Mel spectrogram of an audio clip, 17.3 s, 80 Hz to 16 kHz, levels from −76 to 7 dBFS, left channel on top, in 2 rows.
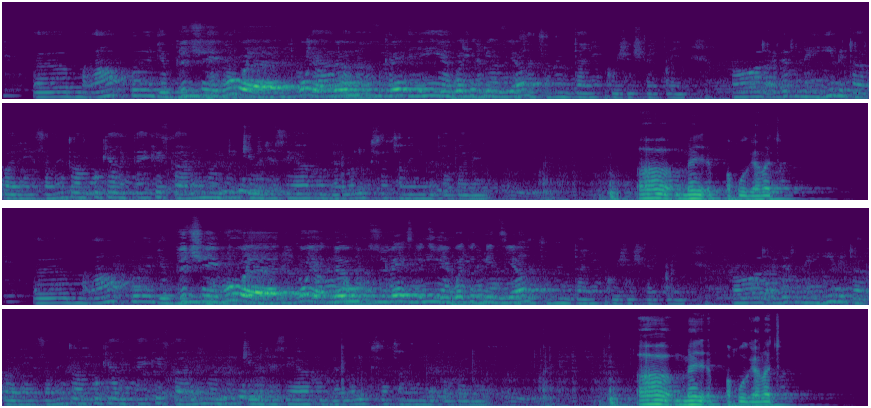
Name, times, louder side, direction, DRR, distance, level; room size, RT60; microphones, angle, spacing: voice 1, 0.0-13.5, equal, 20° left, 1 dB, 3.8 m, -41 dB
sound 1, 1.1-6.3 6.6-15.5, right 2 dB, 85° right, 2.5 m, -34 dB
voice 2, 15.0-16.4, right 2 dB, 55° right, 11 dB, 1.4 m, -26 dB
29.5 x 27.5 x 5.4 m, 1.0 s
head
